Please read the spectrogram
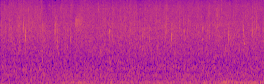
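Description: Quiet, steady rainfall with scattered individual drops ticking.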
